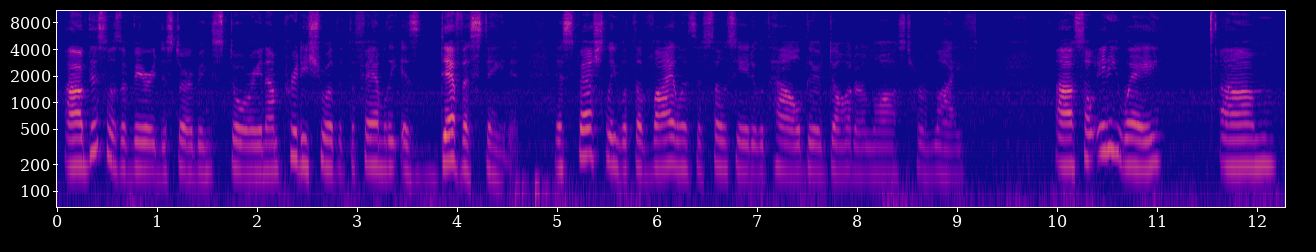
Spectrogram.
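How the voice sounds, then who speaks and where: A woman speaks off the cuff as the host of a religious commentary show, in a mid-pitched voice. She is earnest and preachy, repeats phrases for weight and often checks that listeners agree. There is slight noise in the background. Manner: emphatic, repeats phrases, seeks agreement with okay and right.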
